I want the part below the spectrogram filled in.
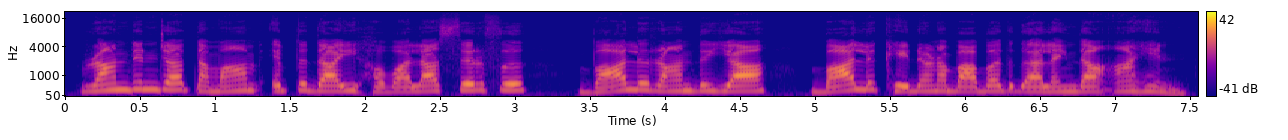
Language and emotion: Sindhi, neutral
